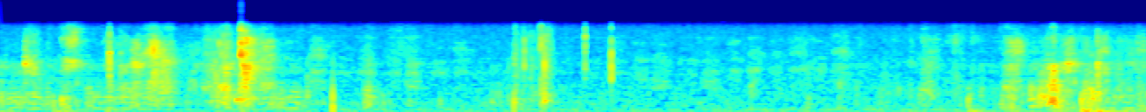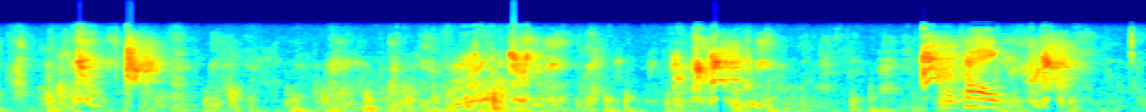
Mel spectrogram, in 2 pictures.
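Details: Theodora (Dora), a pit bull and Bennie's sister, play-fighting indoors: rough bursts of growling and snarling come in clusters with pauses between them, and clicks and scuffles run through the gaps.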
